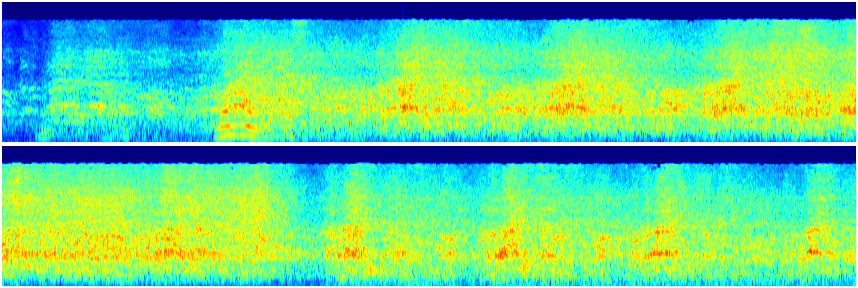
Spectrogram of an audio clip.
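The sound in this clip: A large crowd chants slogans at a political speech event: a loud, dense roar of many voices with rhythmic surges that dips briefly past the middle, then swells again.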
